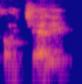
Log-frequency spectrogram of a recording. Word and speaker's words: Torricelli: A pronúncia Torricelli, evangelista Torricelli, mas a gente pronuncia, né?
